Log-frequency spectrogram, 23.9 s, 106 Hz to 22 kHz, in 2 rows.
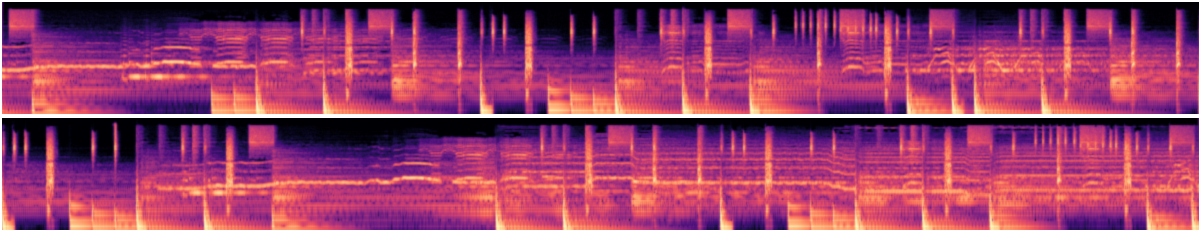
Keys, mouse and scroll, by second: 7.5-10.6 drag, 13.4-16.6 drag, 18.1 g.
